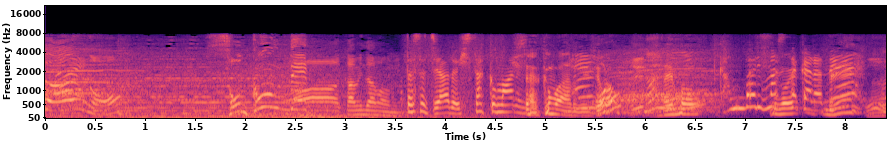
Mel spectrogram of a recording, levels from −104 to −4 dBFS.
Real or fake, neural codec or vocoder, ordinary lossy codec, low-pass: real; none; none; none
